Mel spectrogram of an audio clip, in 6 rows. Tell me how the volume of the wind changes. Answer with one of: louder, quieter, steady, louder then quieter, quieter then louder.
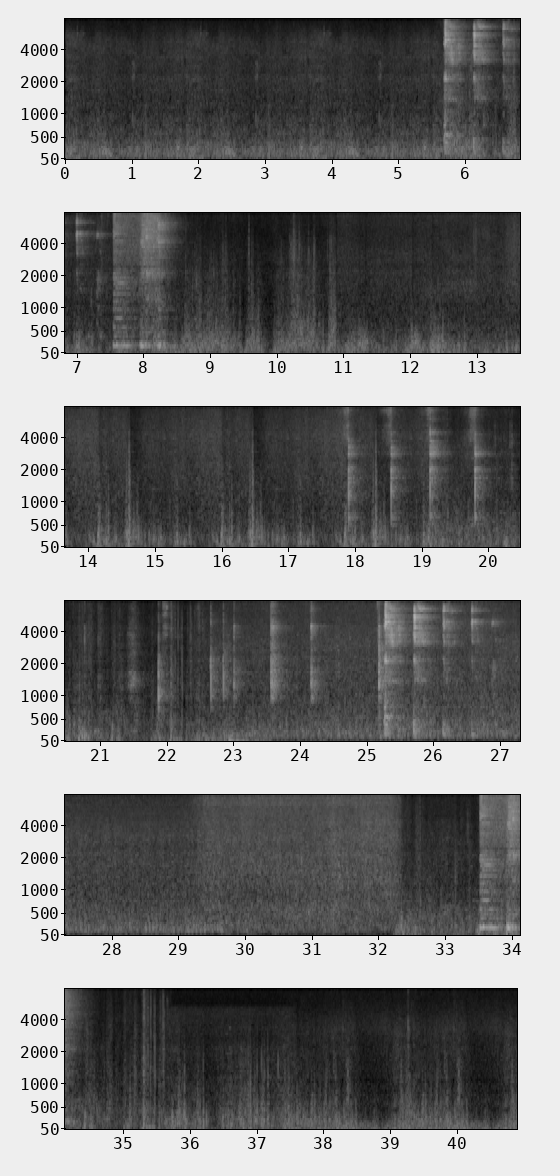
steady.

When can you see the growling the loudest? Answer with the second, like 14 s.
34 s.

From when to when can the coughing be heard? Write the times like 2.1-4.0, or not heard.
5.7-7.4, 25.2-26.9.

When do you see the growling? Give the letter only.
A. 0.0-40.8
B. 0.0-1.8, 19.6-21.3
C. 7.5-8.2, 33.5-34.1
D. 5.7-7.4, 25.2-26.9
C.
